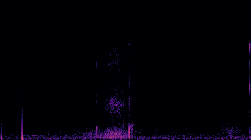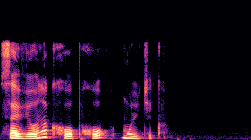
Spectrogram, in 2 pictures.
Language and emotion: Russian, neutral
